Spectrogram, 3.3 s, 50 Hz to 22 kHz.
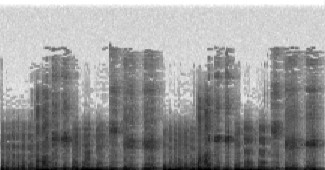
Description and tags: grossbass filtered pitch shift1
grossbass pitch shift1
bass, loop, synth-bass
